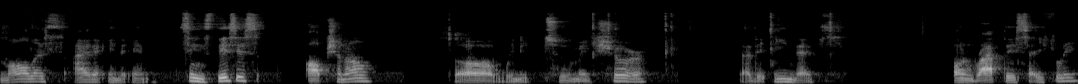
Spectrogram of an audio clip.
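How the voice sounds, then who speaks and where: With a non-native accent, a man speaks very slowly at a medium pitch, using very wide pitch swings and long, frequent pauses. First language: not English. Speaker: software developer. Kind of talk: tutorial. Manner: halting, with fillers.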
